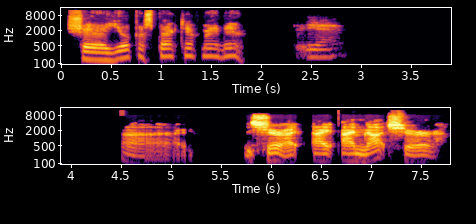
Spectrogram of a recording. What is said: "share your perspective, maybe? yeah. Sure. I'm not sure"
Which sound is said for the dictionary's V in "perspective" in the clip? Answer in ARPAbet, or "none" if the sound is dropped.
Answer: V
